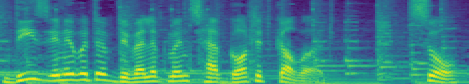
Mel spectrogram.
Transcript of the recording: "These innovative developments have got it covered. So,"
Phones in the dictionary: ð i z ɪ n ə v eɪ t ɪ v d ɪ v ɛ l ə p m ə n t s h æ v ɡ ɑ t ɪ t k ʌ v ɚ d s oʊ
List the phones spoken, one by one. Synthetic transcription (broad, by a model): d i z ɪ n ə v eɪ t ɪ v d ɪ v ɛ l ə p m ə n t s h æ v ɡ ɑ t ɪ t k ʌ v ɚ d s oʊ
